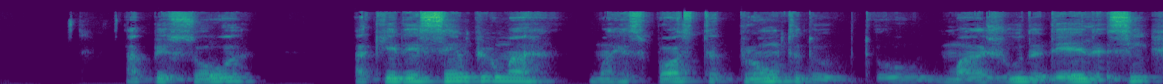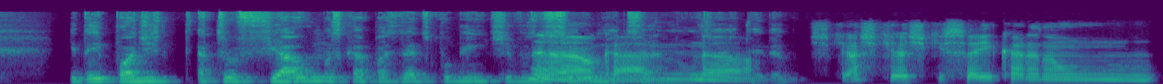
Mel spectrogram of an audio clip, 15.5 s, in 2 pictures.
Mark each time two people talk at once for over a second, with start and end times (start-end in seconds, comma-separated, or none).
11.3-13.1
